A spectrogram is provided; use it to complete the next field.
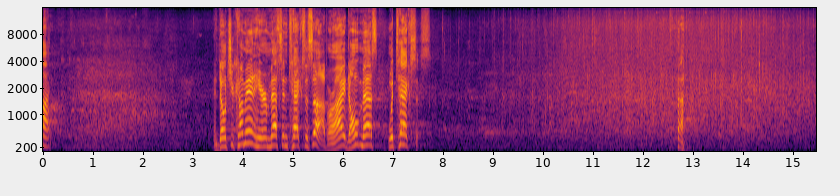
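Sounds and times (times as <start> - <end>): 
speech: 0.0 - 0.2, 3.4 - 7.8, 12.7 - 13.0
laughter: 0.4 - 3.0, 12.4 - 13.9
crowd clapping: 7.8 - 15.4.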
